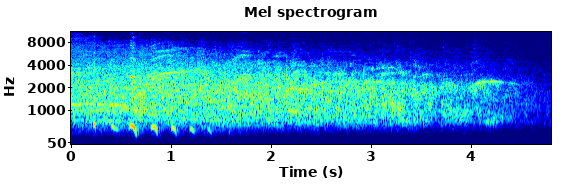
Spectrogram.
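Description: A round of applause from a crowd, dense steady clapping that holds strong for about four seconds and then fades out, with a few brief higher whoops or cheers near the start.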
